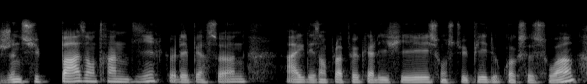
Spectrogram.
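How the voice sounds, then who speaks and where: Over a quiet background, a man talks at a moderate pace with a fairly low pitch and fairly even intonation. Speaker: career advisor running a job-search workshop. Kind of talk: online workshop presentation. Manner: hesitant, many fillers.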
